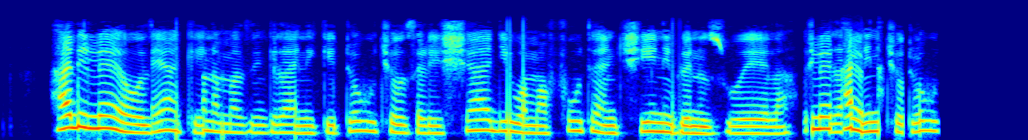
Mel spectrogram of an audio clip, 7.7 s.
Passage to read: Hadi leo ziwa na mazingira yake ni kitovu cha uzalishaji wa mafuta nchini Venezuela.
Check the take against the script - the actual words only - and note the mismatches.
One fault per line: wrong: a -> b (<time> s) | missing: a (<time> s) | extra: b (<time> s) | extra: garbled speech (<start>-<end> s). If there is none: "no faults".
wrong: ziwa -> yake (1.2 s)
missing: yake (2.3 s)
extra: garbled speech (6.0-7.1 s)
